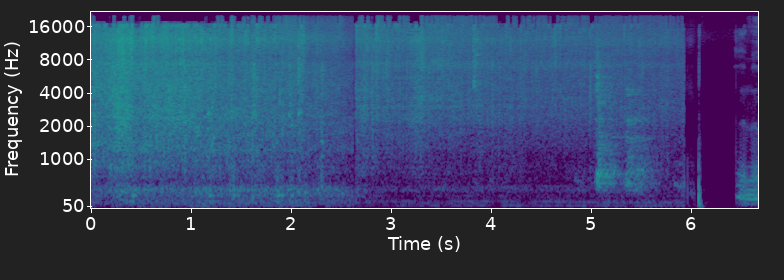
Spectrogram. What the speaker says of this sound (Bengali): অল্প মাছের ঝোল দিয়ে আমি কষাই নিব।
